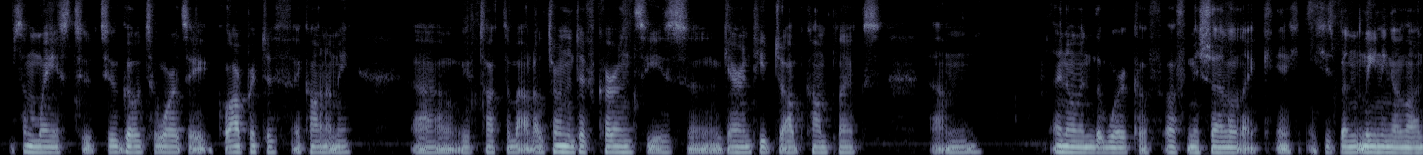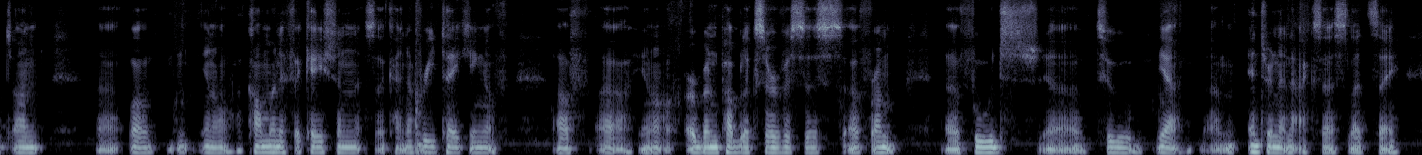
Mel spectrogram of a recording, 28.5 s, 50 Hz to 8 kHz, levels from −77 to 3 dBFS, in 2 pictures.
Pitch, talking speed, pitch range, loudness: 105 Hz, 135 wpm, 100-110 Hz, -30 LUFS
